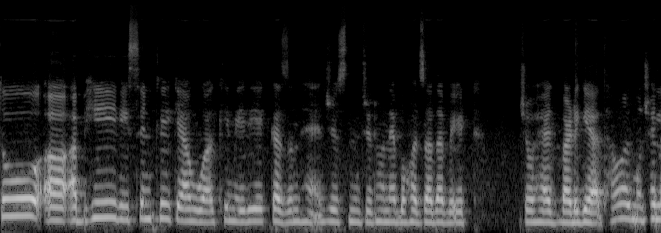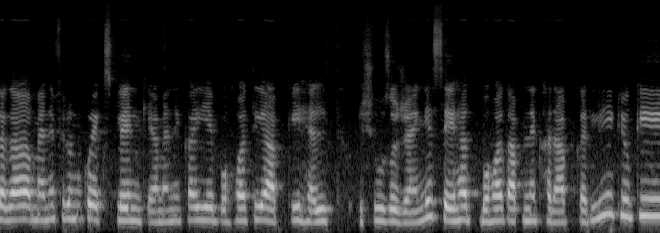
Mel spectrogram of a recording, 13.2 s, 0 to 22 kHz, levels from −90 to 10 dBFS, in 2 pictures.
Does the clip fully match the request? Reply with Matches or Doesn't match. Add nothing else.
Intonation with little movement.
Doesn't match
